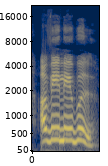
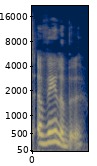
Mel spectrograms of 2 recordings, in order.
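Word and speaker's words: available: अ लॉट of times people से, अवेलेबल। अवेलेबल क्या होता है? इट्स अवेलेबल।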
